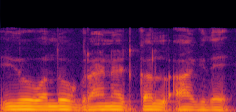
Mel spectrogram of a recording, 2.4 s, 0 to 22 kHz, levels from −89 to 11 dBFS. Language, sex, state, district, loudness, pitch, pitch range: Kannada, male, Karnataka, Koppal, -13 LUFS, 105 Hz, 95-110 Hz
